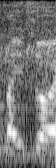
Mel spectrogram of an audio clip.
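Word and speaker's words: Thiso: Mira, Taizo, este es T-H-I-S-O.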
